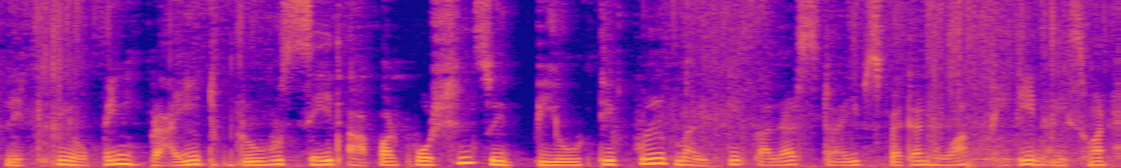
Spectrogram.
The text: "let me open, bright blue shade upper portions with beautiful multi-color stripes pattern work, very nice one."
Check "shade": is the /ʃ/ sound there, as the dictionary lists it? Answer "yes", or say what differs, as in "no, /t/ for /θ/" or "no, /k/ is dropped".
no, /s/ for /ʃ/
